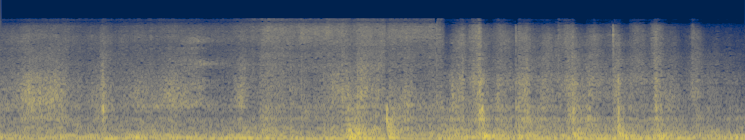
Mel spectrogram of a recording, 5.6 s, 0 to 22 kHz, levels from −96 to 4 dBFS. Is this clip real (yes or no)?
no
